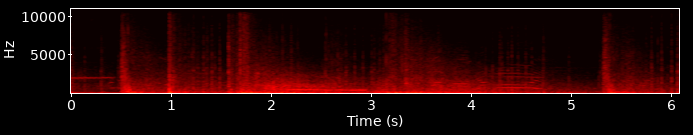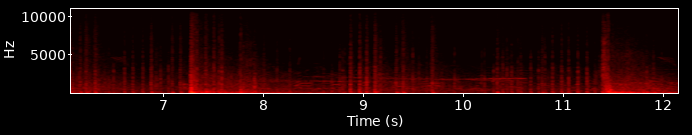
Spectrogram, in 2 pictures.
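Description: Bursts of machine gun fire from a tank video game battle, loud and close, rapid rattling volleys with short pauses and heavy booms between them across the whole stretch.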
